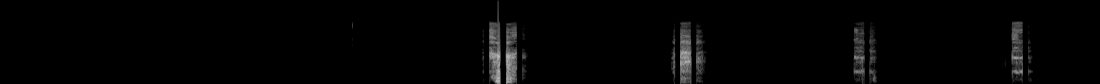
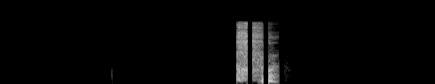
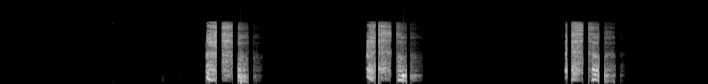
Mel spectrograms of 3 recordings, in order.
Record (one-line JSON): {"exhalation_length": "11.0 s", "exhalation_amplitude": 18255, "exhalation_signal_mean_std_ratio": 0.15, "cough_length": "4.4 s", "cough_amplitude": 27353, "cough_signal_mean_std_ratio": 0.19, "three_cough_length": "7.1 s", "three_cough_amplitude": 31389, "three_cough_signal_mean_std_ratio": 0.28, "survey_phase": "alpha (2021-03-01 to 2021-08-12)", "age": "65+", "gender": "Male", "wearing_mask": "No", "symptom_none": true, "smoker_status": "Ex-smoker", "respiratory_condition_asthma": false, "respiratory_condition_other": false, "recruitment_source": "REACT", "submission_delay": "2 days", "covid_test_result": "Negative", "covid_test_method": "RT-qPCR"}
